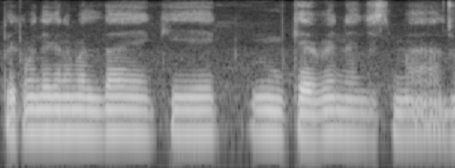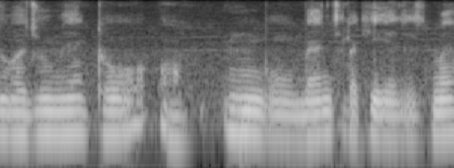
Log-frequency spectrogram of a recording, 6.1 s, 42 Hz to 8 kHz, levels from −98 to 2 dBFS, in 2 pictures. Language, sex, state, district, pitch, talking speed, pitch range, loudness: Hindi, male, Madhya Pradesh, Katni, 125 Hz, 195 wpm, 120-130 Hz, -22 LUFS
